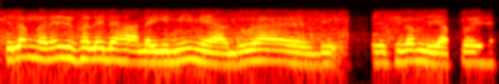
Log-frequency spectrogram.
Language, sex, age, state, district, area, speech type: Manipuri, male, 18-30, Manipur, Kangpokpi, urban, conversation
